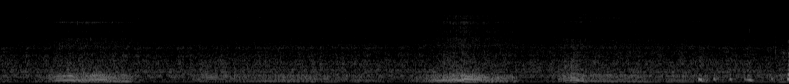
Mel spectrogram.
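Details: Little girl asleep with soft, throaty snores rising and falling with slow breaths, about three in eight seconds, in a quiet room; gentle sleep snoring.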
